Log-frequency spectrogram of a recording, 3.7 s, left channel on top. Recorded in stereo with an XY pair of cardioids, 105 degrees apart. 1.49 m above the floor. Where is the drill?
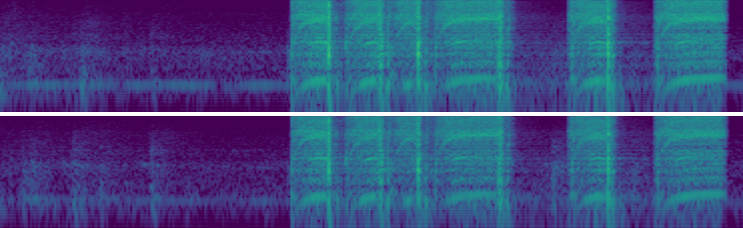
25° left.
